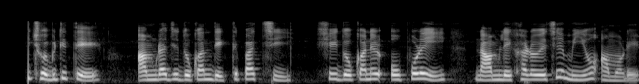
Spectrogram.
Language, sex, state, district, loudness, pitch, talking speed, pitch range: Bengali, female, West Bengal, Kolkata, -17 LUFS, 225 Hz, 150 wpm, 210-245 Hz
